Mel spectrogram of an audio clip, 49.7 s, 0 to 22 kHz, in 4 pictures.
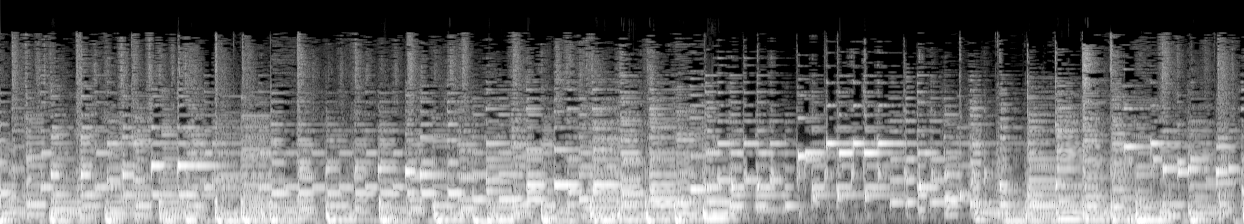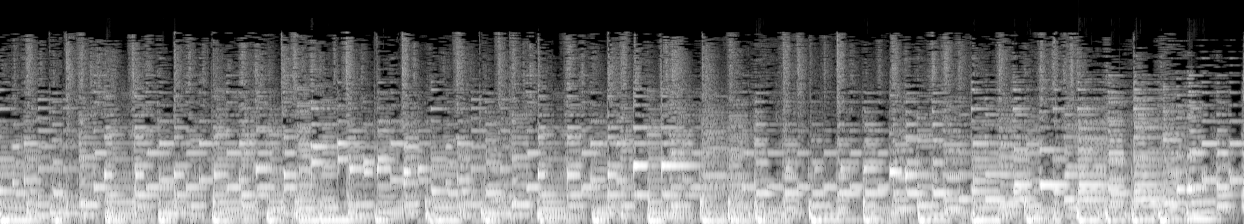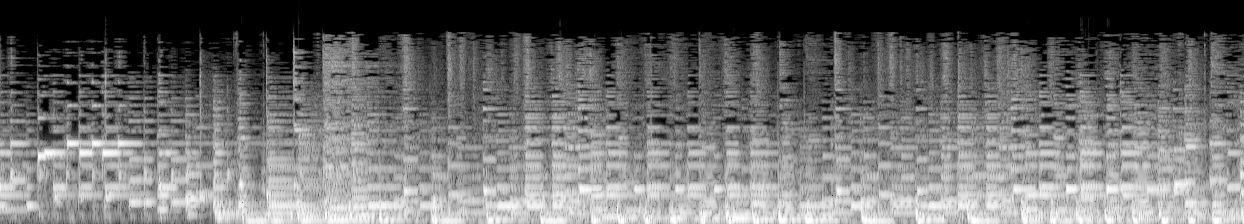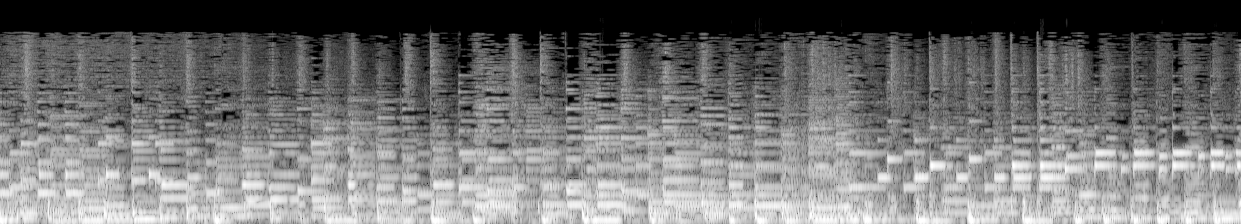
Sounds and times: Music: 0.0 - 49.7.

